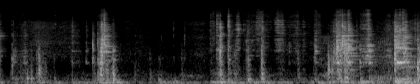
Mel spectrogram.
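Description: Ratchet wrench with an 8 mm socket clicking as it backs out small screws, with metal-on-metal clinks from the socket and a sheet-metal shield under the steering column. The clicks come in short irregular runs, one about a second in and more from about two seconds on.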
